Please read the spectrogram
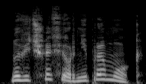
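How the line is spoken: Babbling. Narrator (Russian): пролепетала Сесилия

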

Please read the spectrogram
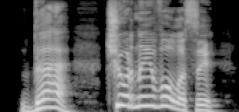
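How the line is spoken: Shouted. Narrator (Russian): крикнула она

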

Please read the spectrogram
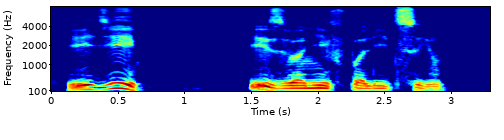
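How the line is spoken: Calm. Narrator (Russian): спокойно сказал я

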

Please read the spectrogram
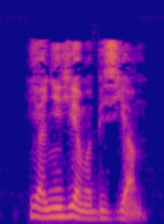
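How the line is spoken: Sullen growl. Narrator (Russian): угрюмо прорычал волк

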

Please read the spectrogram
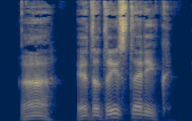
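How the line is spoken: Gloomy. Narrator (Russian): мрачно сказал он

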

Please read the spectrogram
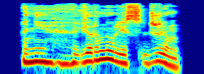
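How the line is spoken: Broken, breathless voice. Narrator (Russian): произнесла она прерывистым голосом

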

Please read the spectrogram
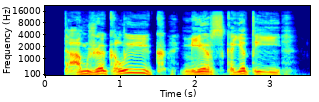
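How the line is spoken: Angry roar. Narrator (Russian): взревел Хагрид

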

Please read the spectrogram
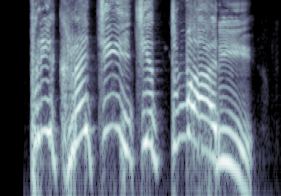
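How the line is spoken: Yelling. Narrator (Russian): заорал Егоров

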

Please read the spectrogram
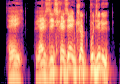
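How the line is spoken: Bark. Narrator (Russian): рявкнул Дэйв

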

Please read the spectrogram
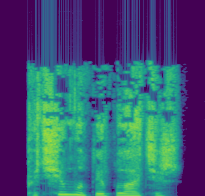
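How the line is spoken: Soft question. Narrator (Russian): Мейкин мягко спросила

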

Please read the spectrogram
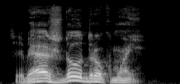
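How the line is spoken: Solemn proclamation. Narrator (Russian): торжественно провозгласил Джон

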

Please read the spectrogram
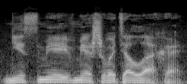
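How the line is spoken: Growled. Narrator (Russian): зарычал Бувайсар

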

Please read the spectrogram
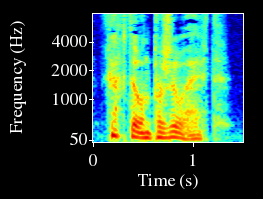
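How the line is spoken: Sighing. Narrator (Russian): вздохнув, сказала

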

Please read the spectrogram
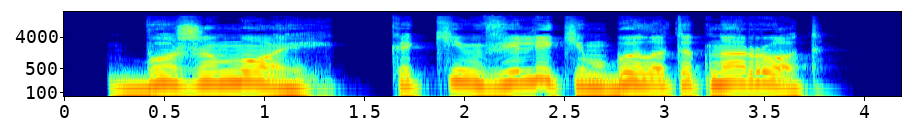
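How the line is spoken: Breathless exhale. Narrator (Russian): выдохнул Тарн

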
